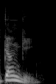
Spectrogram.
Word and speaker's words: Gungi: in the chat, but his name is Gungi, and that's how I'm pronouncing it.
